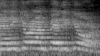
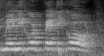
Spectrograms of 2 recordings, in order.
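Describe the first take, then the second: First: The words end with a 'cure' sound. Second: The words end with a short 'cot' sound. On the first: The speaker calls it right. "It's called" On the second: The speaker calls it wrong. "What is this ম্যানিকট পেটিকট?"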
